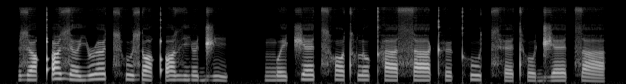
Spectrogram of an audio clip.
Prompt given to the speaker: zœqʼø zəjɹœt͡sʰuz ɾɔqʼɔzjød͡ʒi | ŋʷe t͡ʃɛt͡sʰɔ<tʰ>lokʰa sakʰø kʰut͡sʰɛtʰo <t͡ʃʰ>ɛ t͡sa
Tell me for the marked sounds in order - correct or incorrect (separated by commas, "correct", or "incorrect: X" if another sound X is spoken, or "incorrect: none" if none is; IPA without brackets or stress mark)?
correct, incorrect: d͡ʒ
